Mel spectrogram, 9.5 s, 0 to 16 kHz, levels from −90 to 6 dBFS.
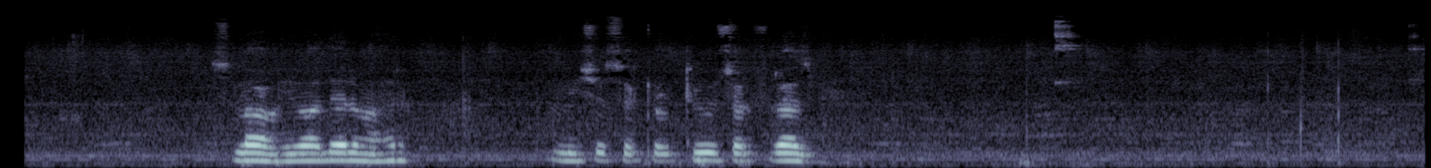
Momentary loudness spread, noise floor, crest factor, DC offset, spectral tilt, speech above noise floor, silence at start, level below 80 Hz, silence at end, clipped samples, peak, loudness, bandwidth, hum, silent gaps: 24 LU; -52 dBFS; 20 dB; under 0.1%; -8 dB/octave; 28 dB; 1.45 s; -64 dBFS; 0.6 s; under 0.1%; -8 dBFS; -24 LUFS; 10.5 kHz; none; none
